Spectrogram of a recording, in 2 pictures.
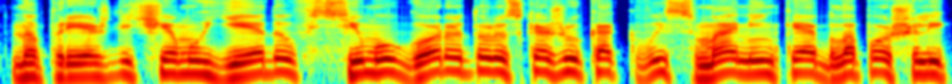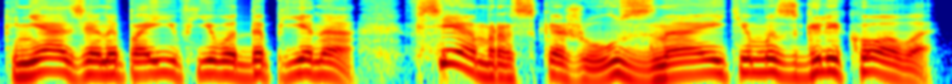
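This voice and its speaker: A man voicing a humiliated young gentleman who shouts in indignant fury, in a dry audiobook recording. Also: on the high side, normal speed, few pauses, dry recording, pitched above the performer's own voice, close to an everyday voice. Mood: furious.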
